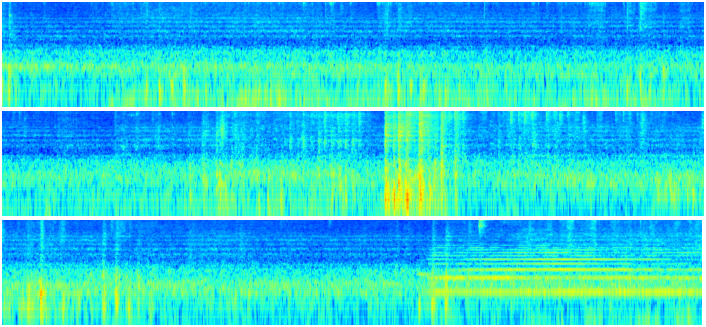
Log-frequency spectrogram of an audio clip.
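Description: Azad Hind Express passenger train running along the track, heard from the coach's open door: a steady rumble and rattle of wheels on rail, with a brief loud burst about halfway through. Near the end a long, steady train horn blast starts and holds.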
